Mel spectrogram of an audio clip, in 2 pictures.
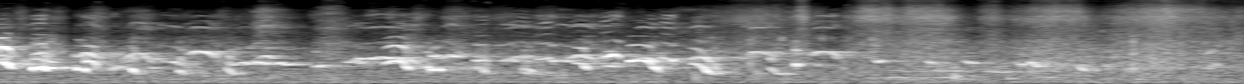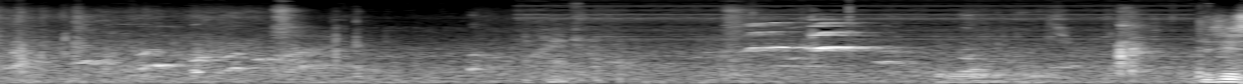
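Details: Moss, a Border Collie puppy four weeks old, whimpers while being held at the breeder's house: a burst of squeaky, quavering whines in the opening seconds, then quieter handling noise and faint squeaks near the end.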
